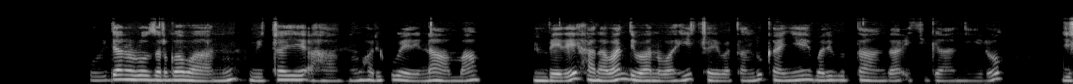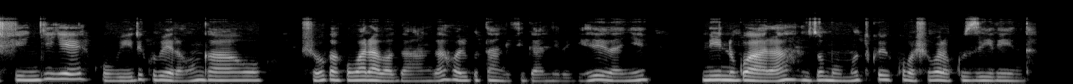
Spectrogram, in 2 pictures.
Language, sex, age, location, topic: Kinyarwanda, female, 18-24, Kigali, health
